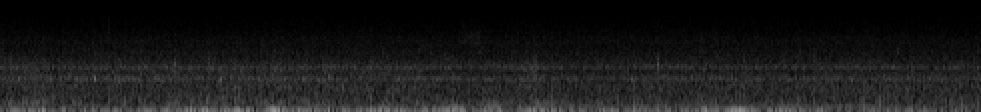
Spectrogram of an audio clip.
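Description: Steady rushing of fast, broken river water over rocks, with a couple of brief low bumps on the microphone.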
